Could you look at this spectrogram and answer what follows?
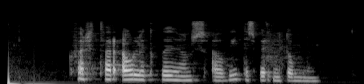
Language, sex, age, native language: Icelandic, female, 40-49, Icelandic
